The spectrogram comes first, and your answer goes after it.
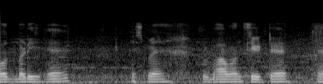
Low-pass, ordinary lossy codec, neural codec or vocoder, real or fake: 7.2 kHz; none; none; real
